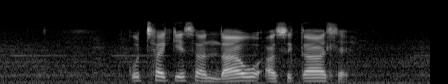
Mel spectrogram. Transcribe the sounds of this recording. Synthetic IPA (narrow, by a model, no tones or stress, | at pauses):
k̬utʰak̬ʼisandʱawuʔaʂikaːɬɛ̰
